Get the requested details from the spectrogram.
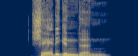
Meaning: inflection of schädigend: 1. strong genitive masculine/neuter singular 2. weak/mixed genitive/dative all-gender singular 3. strong/weak/mixed accusative masculine singular 4. strong dative plural
- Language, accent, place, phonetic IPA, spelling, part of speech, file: German, Germany, Berlin, [ˈʃɛːdɪɡn̩dən], schädigenden, adjective, De-schädigenden.ogg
